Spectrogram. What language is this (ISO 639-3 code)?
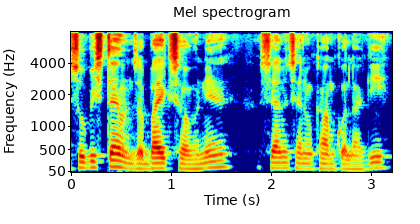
nep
